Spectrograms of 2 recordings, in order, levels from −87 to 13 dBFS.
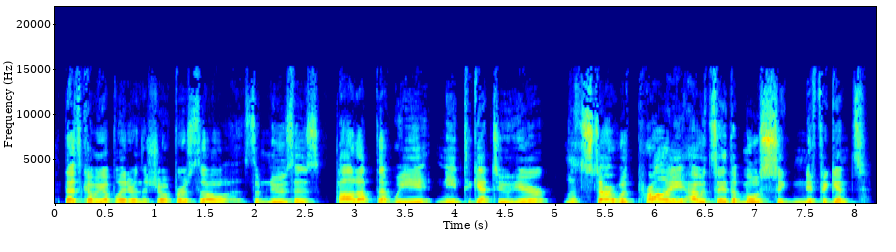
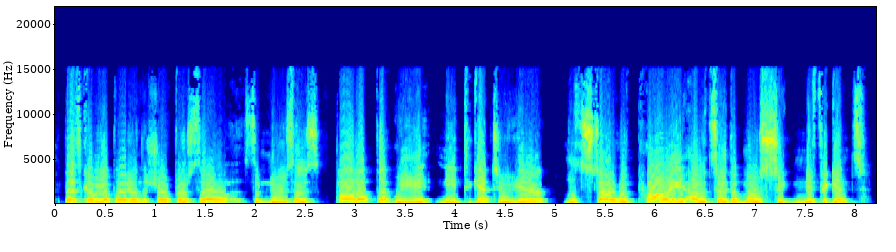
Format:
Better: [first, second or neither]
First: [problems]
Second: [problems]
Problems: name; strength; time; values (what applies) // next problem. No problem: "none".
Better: first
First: none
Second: distortion; heavy; 27% of the sound clipped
